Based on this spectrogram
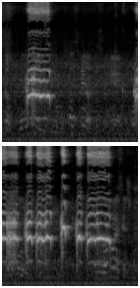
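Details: Pet lutino cockatiel kept indoors in a cage, calling in harmonic, slightly nasal chirps: one short burst, a pause, then a rapid run of about seven clipped notes with a faint low background hum.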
